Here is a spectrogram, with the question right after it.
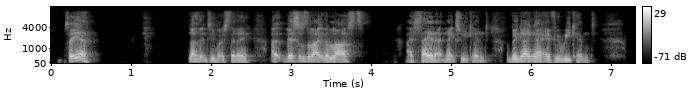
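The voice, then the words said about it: Hoarse, rough voice. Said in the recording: “my voice hasn't really recovered ... my throat is sore ... I can't hit those notes like I used to”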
